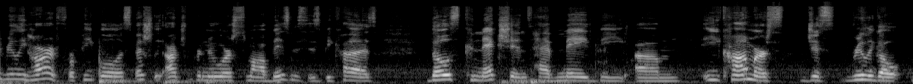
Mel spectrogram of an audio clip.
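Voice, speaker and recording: A woman's voice: medium pitch, fairly bright tone, rough recording. A woman talking as a panelist in a casual radio discussion, conversational and thoughtful. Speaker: talk show panelist, entrepreneur. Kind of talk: casual unscripted radio talk.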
